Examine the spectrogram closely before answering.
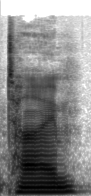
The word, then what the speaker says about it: thyme: and maybe some turmeric, and some thyme. Took me a long time to remember that that's how you pronounce that one.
